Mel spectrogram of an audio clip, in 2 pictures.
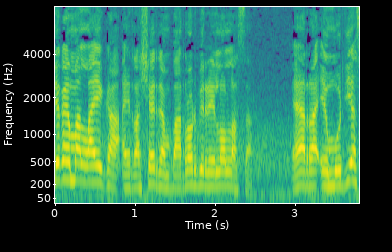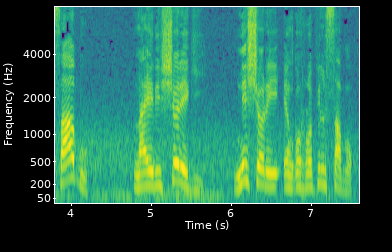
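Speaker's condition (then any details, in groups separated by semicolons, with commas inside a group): No condition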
